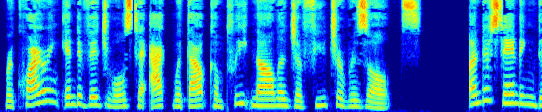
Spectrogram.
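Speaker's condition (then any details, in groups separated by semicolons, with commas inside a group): No condition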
